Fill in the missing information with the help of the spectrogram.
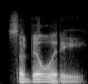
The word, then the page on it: civility: American English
